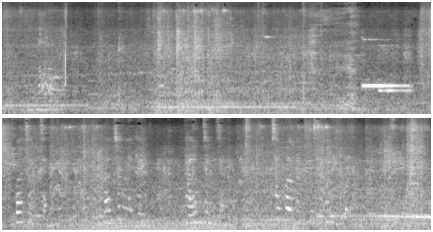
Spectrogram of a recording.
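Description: A bus engine rumbles low and steadily.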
